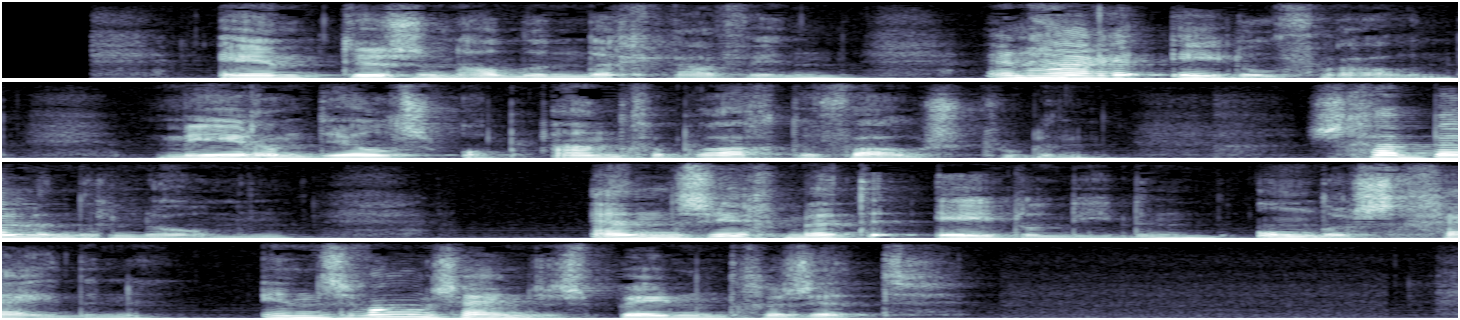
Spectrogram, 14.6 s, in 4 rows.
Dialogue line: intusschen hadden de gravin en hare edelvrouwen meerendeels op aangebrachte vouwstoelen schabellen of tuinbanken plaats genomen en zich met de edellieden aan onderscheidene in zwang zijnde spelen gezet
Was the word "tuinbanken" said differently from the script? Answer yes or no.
yes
